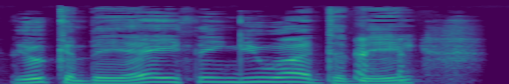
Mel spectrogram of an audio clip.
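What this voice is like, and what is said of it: Gal Gadot impression. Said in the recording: “I love that Gal Gadot impression.”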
